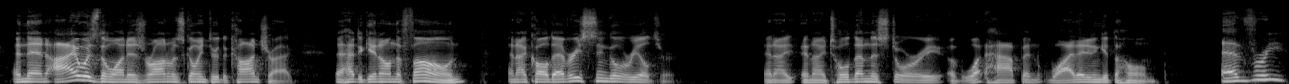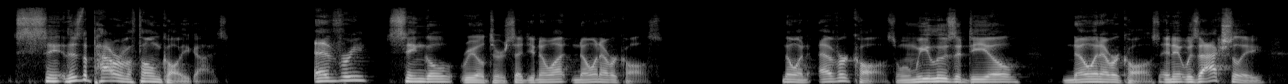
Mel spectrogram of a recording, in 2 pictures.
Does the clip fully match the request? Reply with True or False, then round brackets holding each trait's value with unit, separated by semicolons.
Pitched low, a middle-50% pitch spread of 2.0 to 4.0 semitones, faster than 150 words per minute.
False (115 Hz; 4.8 semitones; 190 wpm)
